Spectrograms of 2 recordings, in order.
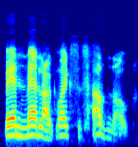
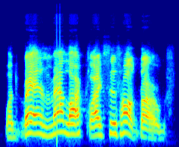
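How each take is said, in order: First: Said in the usual way. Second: Louder, eager announcement; excited raised voice. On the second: Real, not acted. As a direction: call it out with glee. Excited about Matlock.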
